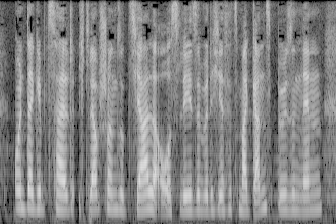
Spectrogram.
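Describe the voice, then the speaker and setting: This woman has a normal speaking voice with a fairly high pitch. Her intonation is fairly even. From Thuringia, eastern Germany (Erfurt). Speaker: community radio journalist. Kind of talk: casual interview.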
